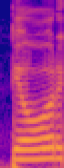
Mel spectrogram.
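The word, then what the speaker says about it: pure: आगे बच्चों समझ में, तो यू के बाद आर ई रहे तो यू का जो उच्चारण होगा वह यो के रूप में होगा, प्योर, क्योर, श्योर, ड्योर, म्योर।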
